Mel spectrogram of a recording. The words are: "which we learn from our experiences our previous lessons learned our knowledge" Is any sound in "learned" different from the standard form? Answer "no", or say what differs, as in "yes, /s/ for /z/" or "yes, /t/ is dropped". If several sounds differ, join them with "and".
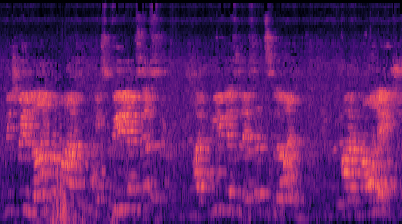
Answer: yes, /d/ is dropped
